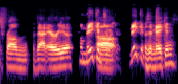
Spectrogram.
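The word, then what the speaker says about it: Macon: is this is pronounced mason or macan it's m-a-c-o-n georgia so apologies if anyone's from that area is it making making it like bacon yeah actually that makes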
